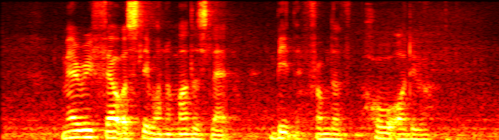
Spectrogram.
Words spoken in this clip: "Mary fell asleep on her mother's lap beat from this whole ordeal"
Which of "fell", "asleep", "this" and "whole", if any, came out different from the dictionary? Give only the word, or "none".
this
